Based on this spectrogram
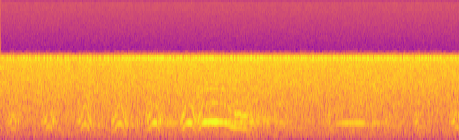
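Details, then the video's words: Barred owls trade wavering, hollow hoots and short drawn-out notes in a jungle-like chorus, fairly faint against a steady background hiss. "Barred Owls Hooting Away Making Jungle Noises"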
